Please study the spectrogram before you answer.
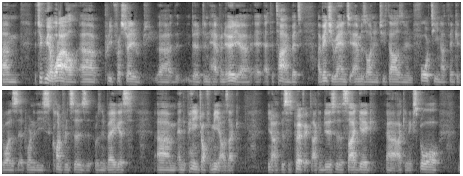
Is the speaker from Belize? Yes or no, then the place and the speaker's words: no; South Africa; moved away as an adult; also born or lived in London, United Kingdom; now in Los Angeles, United States; You can hear by the accent, I'm clearly not from Los Angeles, but that's where I live. I've been here since 2006, originally from South Africa.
